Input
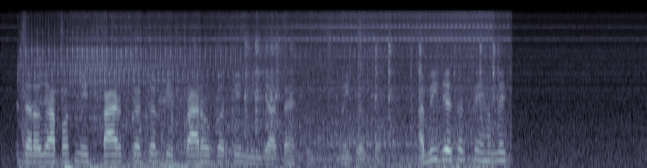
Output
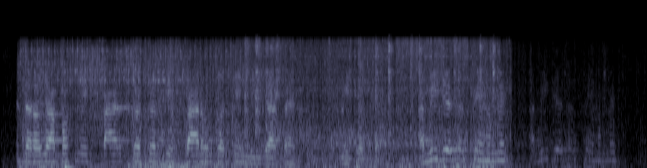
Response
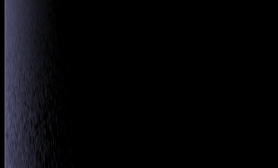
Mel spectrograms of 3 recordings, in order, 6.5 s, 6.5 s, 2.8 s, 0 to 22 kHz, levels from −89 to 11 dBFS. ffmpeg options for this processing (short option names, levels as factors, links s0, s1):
-filter_complex "[0:a]asplit=3[s0][s1][s2];[s0]afade=t=out:st=3.94:d=0.02[s3];[s1]aemphasis=mode=production:type=50kf,afade=t=in:st=3.94:d=0.02,afade=t=out:st=4.67:d=0.02[s4];[s2]afade=t=in:st=4.67:d=0.02[s5];[s3][s4][s5]amix=inputs=3:normalize=0,aecho=1:1:1.3:0.37,bandreject=f=112.9:t=h:w=4,bandreject=f=225.8:t=h:w=4,bandreject=f=338.7:t=h:w=4,bandreject=f=451.6:t=h:w=4,bandreject=f=564.5:t=h:w=4,bandreject=f=677.4:t=h:w=4,bandreject=f=790.3:t=h:w=4,bandreject=f=903.2:t=h:w=4,bandreject=f=1016.1:t=h:w=4,bandreject=f=1129:t=h:w=4,bandreject=f=1241.9:t=h:w=4,bandreject=f=1354.8:t=h:w=4,bandreject=f=1467.7:t=h:w=4,bandreject=f=1580.6:t=h:w=4,bandreject=f=1693.5:t=h:w=4,bandreject=f=1806.4:t=h:w=4,bandreject=f=1919.3:t=h:w=4,bandreject=f=2032.2:t=h:w=4,bandreject=f=2145.1:t=h:w=4,bandreject=f=2258:t=h:w=4,bandreject=f=2370.9:t=h:w=4,bandreject=f=2483.8:t=h:w=4,bandreject=f=2596.7:t=h:w=4,bandreject=f=2709.6:t=h:w=4,bandreject=f=2822.5:t=h:w=4,adynamicequalizer=threshold=0.00562:dfrequency=3200:dqfactor=3.1:tfrequency=3200:tqfactor=3.1:attack=5:release=100:ratio=0.375:range=2:mode=boostabove:tftype=bell,alimiter=limit=0.168:level=0:latency=1:release=137,asettb=1/sr,asplit=3[s6][s7][s8];[s6]atrim=end=0.674[s9];[s7]atrim=start=0.67:end=1.27,asetpts=PTS-STARTPTS,afade=t=in:d=0.004:c=qsin,afade=t=out:st=0.596:d=0.004:c=qsin,acrossover=split=110|430|1500|3700[s10][s11][s12][s13][s14];[s10]acompressor=threshold=0.00355:ratio=4[s15];[s11]acompressor=threshold=0.00562:ratio=4[s16];[s12]acompressor=threshold=0.0316:ratio=4[s17];[s13]acompressor=threshold=0.0224:ratio=4[s18];[s14]acompressor=threshold=0.0224:ratio=4[s19];[s15][s16][s17][s18][s19]amix=inputs=5:normalize=0[s20];[s8]atrim=start=1.266[s21];[s9][s20]acrossfade=d=0.004:c1=hsin:c2=qsin[s22];[s22][s21]acrossfade=d=0.004:c1=qsin:c2=hsin,aeval=exprs='sgn(val(0))*max(abs(val(0))-0.00224,0)':c=same,asettb=1/sr,asplit=3[s23][s24][s25];[s23]atrim=end=2.854[s26];[s24]atrim=start=2.85:end=3.38,asetpts=PTS-STARTPTS,afade=t=in:d=0.004:c=qsin,afade=t=out:st=0.526:d=0.004:c=qsin,aeval=exprs='0.112*(cos(1*acos(clip(val(0)/0.112,-1,1)))-cos(1*PI/2))+0.00316*(cos(4*acos(clip(val(0)/0.112,-1,1)))-cos(4*PI/2))':c=same[s27];[s25]atrim=start=3.376[s28];[s26][s27]acrossfade=d=0.004:c1=hsin:c2=qsin[s29];[s29][s28]acrossfade=d=0.004:c1=qsin:c2=hsin,asplit=2[s30][s31];[s31]adelay=1108,volume=0.141,highshelf=f=4000:g=-24.9[s32];[s30][s32]amix=inputs=2:normalize=0,aresample=32000,aresample=44100,volume=0.501" -ar 48000 -c:a libopus -b:a 12k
